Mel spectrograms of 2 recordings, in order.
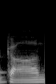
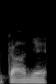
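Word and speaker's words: Gane: just remember him training how do you pronounce it right i think so or or gone or gagne i say gagne um i had seen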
